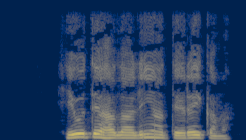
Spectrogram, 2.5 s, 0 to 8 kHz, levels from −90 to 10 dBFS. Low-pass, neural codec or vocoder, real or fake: 7.2 kHz; none; real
